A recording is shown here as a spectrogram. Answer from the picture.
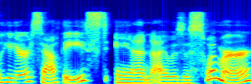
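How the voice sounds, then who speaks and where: A woman with a Midwestern US accent speaks over a quiet background. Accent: US Midwest. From Kansas, Wichita. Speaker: podcast co-host, pelvic health physical therapist. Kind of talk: casual interview chat.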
